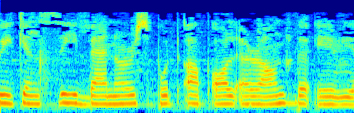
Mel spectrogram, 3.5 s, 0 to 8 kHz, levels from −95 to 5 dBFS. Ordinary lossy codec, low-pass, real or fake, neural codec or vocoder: MP3, 24 kbps; 7.2 kHz; fake; codec, 16 kHz in and 24 kHz out, 1 kbps, XY-Tokenizer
